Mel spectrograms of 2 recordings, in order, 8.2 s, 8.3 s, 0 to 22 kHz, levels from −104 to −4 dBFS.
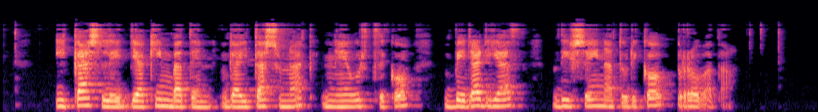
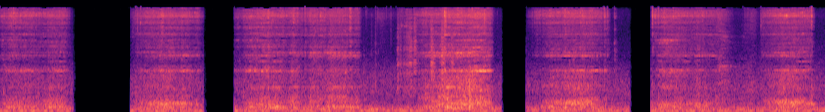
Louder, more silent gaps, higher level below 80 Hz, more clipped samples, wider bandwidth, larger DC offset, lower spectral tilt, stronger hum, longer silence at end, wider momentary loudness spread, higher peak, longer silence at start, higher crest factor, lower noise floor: first, -18 LUFS vs -32 LUFS; neither; second, -66 dBFS vs -46 dBFS; neither; second, 9.6 kHz vs 16.5 kHz; neither; about the same, -2.5 dB/octave vs -3.5 dB/octave; neither; first, 0.9 s vs 0 s; second, 9 LU vs 14 LU; first, 0 dBFS vs -10 dBFS; first, 0.55 s vs 0 s; about the same, 20 dB vs 24 dB; second, -52 dBFS vs under -90 dBFS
